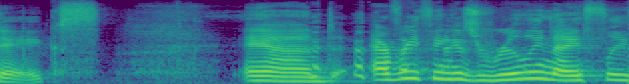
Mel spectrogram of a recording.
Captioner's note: laughing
